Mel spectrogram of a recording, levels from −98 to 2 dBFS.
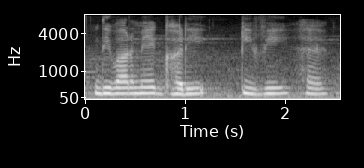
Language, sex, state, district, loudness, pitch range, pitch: Hindi, female, Assam, Kamrup Metropolitan, -15 LUFS, 200-210 Hz, 205 Hz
